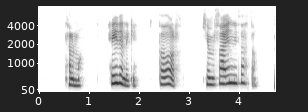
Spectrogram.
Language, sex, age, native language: Icelandic, female, 13, Icelandic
